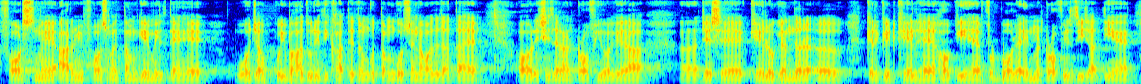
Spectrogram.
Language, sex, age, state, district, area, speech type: Urdu, male, 30-45, Delhi, Central Delhi, urban, spontaneous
